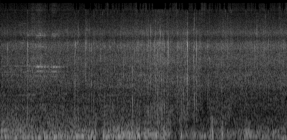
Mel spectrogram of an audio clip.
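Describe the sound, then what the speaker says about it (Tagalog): Heavy afternoon rain pours steadily onto surfaces, a dense continuous hiss and patter, loud and close, with no voices. "Grabing ulan."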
